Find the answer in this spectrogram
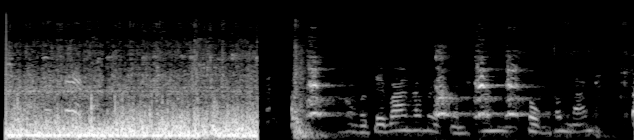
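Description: Wind buffeting the microphone, loud and heavy in the lows, cutting off abruptly about two and a half seconds in. It is followed by a run of quieter short calls.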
